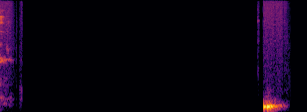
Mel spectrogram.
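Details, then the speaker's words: Adult's stomach gurgling, picked up by a microphone during relaxed Tai Chi practice: a single brief, low gurgling rumble in a quiet room; ordinary bowel sound. "what you may be able to hear with my microphone is the sound of my stomach gurgling that tells me that i'm now relaxed enough"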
